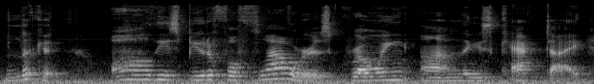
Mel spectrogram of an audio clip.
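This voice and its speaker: Female library story reader for kids, slow explanatory delivery, mid pitch, echoey recording with slight rumble. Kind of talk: read-aloud children's lesson with explanations. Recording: roomy echo, faint rumbling background noise.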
